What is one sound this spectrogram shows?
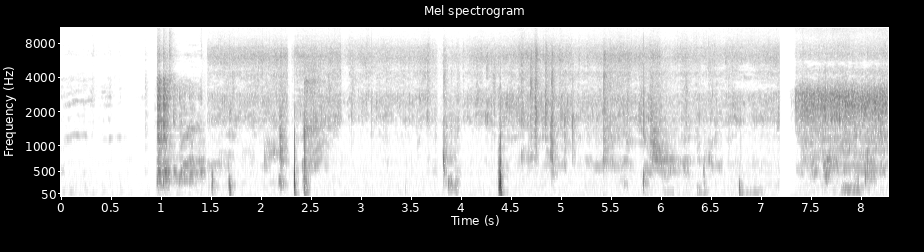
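Water bubbles and boils in a pot.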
